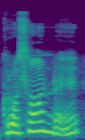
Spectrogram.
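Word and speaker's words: croissant: மாட்டோம் ஆனா இங்க பாருங்க ஜெபத்ரியான் குரோசான் பிரெஞ்சுல வந்து அந்த டி ப்ரொனௌன்ஸ் பண்ணாததை இங்கிலீஷ்ல ப்ரொனௌன்ஸ் பண்றாங்க குரோசான்ட்ன்னு சொல்லிட்டு வெல் எனிவே ரெண்டு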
